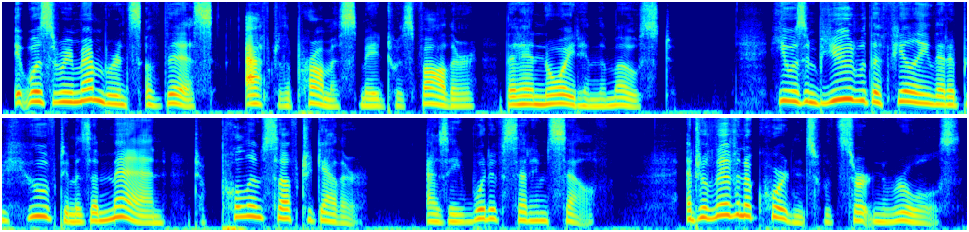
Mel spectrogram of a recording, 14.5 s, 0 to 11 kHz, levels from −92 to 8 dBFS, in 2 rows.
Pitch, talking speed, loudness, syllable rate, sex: 205 Hz, 205 wpm, -24 LUFS, 5.8 syllables/s, female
